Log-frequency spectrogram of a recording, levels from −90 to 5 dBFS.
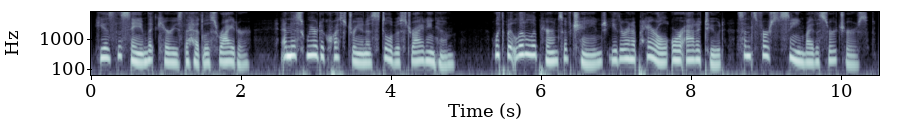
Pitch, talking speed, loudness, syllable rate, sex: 200 Hz, 195 wpm, -18 LUFS, 5.8 syllables/s, female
